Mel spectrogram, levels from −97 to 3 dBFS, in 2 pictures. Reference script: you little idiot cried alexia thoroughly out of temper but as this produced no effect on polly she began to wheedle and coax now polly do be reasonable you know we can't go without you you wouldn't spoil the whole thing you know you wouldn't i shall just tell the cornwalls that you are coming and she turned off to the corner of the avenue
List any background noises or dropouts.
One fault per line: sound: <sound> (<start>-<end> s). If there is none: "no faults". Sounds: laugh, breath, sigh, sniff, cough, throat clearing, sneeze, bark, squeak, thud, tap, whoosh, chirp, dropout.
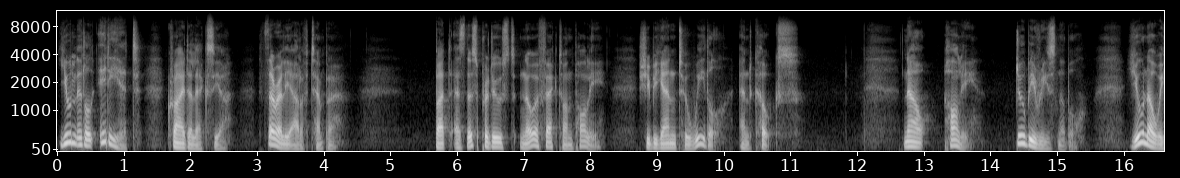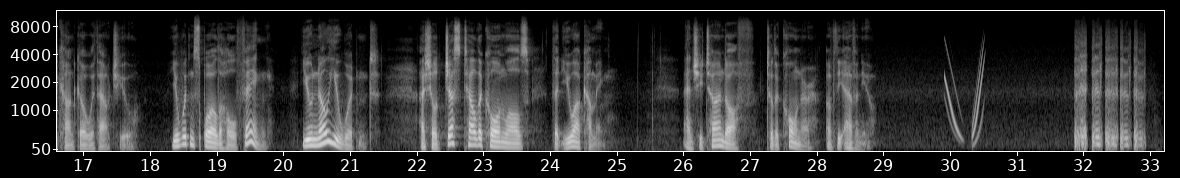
sound: chirp (29.9-30.5 s)
sound: laugh (31.9-32.9 s)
